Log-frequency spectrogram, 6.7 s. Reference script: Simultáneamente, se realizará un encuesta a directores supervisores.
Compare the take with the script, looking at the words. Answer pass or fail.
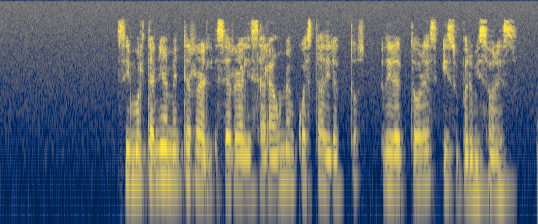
fail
